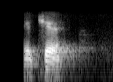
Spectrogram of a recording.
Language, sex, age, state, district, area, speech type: Hindi, male, 60+, Uttar Pradesh, Varanasi, rural, conversation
